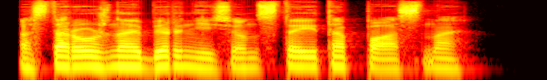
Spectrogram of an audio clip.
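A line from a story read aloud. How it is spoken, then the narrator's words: Quiet. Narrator (Russian): тихо молвил я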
